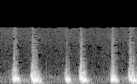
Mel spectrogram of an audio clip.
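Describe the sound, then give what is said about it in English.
A frightened heart beats: three steady pairs of low, thudding lub-dub pulses at an even rhythm, loud and alone. “Do you hear that sound? It's the sound of a heartbeat. A frightened, terrified heart.”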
